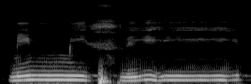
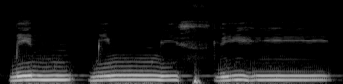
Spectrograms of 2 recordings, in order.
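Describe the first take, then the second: First: The nasal merge is clipped with no hold. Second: A separate n sound is pronounced before the m. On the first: "without a time for the ghunna" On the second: "pronounce the noon"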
